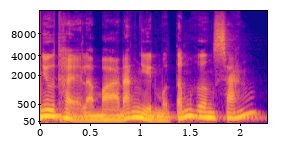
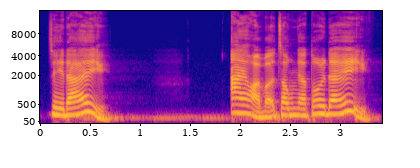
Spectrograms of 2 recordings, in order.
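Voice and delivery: put-on high, curious old lady voice; high-pitched nosy grandma; nosy old woman; 9 semitones higher than usual. Old woman answers caller.

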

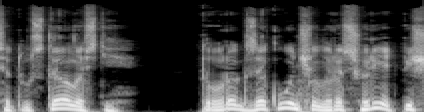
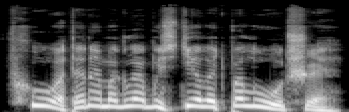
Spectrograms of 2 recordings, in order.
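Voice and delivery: put-on high, critical old woman; Saeunn's voice; 11 semitones higher than usual. A narrator's reading. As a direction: find fault with her. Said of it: "послышался голос Саюн".

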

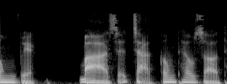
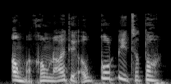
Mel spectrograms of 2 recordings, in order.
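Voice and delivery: much higher, fast, thrown-out ultimatum; furious ultimatum; 11 semitones higher, faster than usual. Acted. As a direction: repeat the threat, faster and much higher. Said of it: "hỏi to".

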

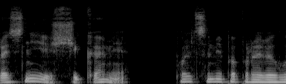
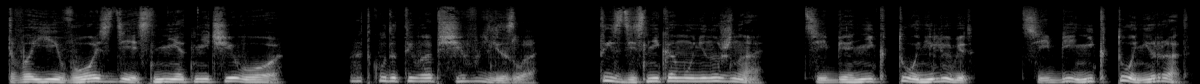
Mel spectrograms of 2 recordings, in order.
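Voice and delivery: put-on drunken angry shout; 4 semitones higher, 6 dB louder than usual. A narrator's reading. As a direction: hurl the insults, drunk and furious. Drunk son insults her.

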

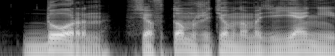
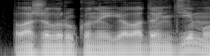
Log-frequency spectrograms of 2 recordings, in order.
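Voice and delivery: plain reading voice

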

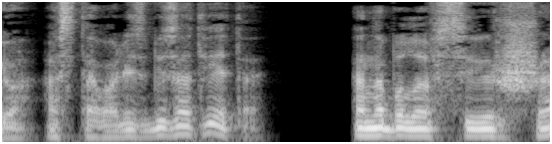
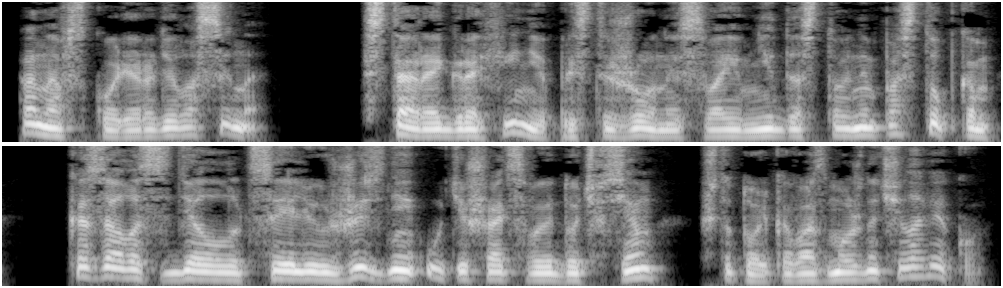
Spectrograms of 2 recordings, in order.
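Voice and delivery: usual speaking voice

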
